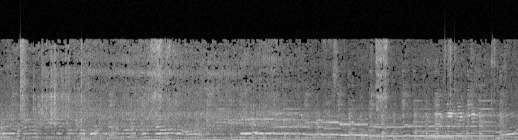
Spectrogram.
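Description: Music: a held melody line that steps down in pitch in the second half, over a steady low bass.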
